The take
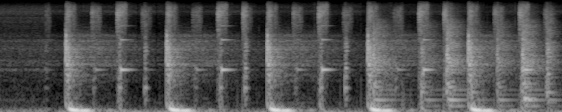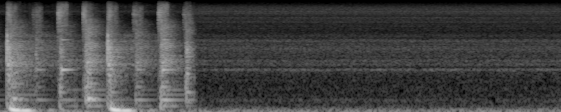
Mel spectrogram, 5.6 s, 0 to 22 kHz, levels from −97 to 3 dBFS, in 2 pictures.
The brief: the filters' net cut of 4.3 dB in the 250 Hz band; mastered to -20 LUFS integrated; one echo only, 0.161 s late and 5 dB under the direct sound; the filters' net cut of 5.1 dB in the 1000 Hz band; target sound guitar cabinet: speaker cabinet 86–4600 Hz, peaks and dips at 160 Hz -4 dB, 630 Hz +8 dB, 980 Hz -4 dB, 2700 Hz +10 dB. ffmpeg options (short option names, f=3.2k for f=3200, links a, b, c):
-af "highpass=86,equalizer=f=160:t=q:w=4:g=-4,equalizer=f=630:t=q:w=4:g=8,equalizer=f=980:t=q:w=4:g=-4,equalizer=f=2.7k:t=q:w=4:g=10,lowpass=f=4.6k:w=0.5412,lowpass=f=4.6k:w=1.3066,equalizer=f=250:t=o:g=-4.5,equalizer=f=1k:t=o:g=-7,aecho=1:1:161:0.562,volume=3.5dB"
